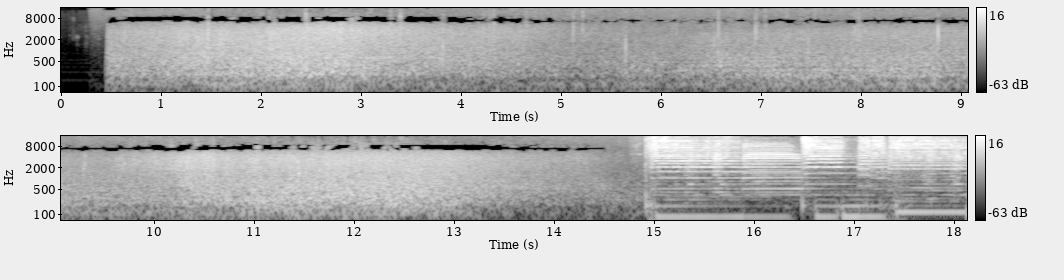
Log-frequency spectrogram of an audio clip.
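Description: Loud, continuous roar of ocean surf and wind, swelling twice into heavier crashing waves, then giving way abruptly to music in the final few seconds.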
